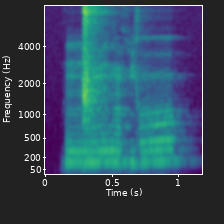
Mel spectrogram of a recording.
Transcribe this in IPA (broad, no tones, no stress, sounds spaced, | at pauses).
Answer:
ŋ͡ǁ ũ ɡ õ f j oː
